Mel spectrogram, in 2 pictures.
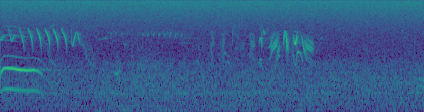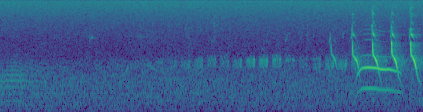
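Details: Desert cardinal (Pyrrhuloxia) giving a brief high trill and short whistle, a quick buzzy note cluster, then a long quiet stretch before a loud series of sharp descending chips mixed with whistled slurs.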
